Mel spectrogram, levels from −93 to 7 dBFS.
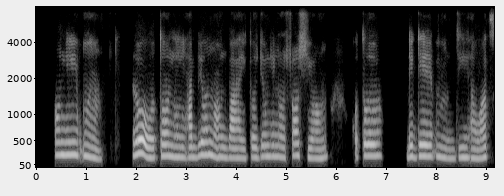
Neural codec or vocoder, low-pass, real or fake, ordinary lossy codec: codec, 16 kHz, 1 kbps, FreqCodec, larger model; 7.2 kHz; fake; Opus, 32 kbps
